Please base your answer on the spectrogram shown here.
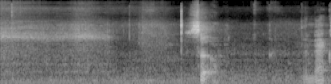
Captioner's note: pffffttt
